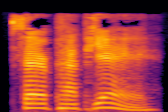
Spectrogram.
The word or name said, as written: serrepapier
